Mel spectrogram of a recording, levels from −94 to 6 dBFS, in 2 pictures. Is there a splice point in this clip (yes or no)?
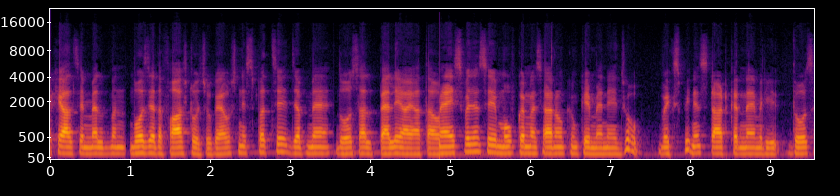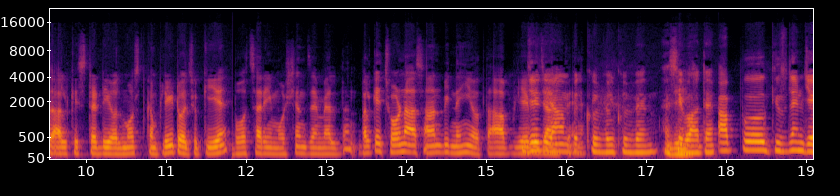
yes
